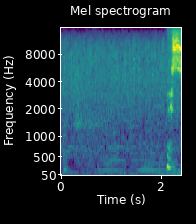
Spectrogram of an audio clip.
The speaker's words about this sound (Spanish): Escuchás como una madera cruje entre todo el ruido ya existente de la lluvia, los truenos pero ese ruido viene, proviene de arriba.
